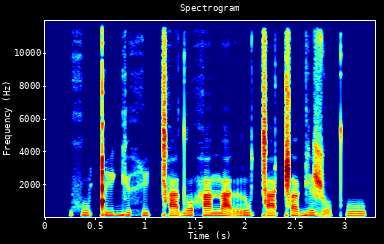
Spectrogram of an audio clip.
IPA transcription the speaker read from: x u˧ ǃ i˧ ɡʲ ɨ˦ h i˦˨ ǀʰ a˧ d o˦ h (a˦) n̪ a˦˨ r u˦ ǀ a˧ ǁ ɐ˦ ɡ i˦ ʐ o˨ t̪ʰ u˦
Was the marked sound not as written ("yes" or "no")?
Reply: no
